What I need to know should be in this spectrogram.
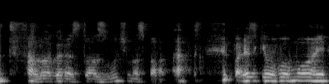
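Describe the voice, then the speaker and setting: This man speaks at a moderate pace. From southern Brazil, Rio Grande do Sul (São Borja). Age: 60s. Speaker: journalist. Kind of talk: casual chat.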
